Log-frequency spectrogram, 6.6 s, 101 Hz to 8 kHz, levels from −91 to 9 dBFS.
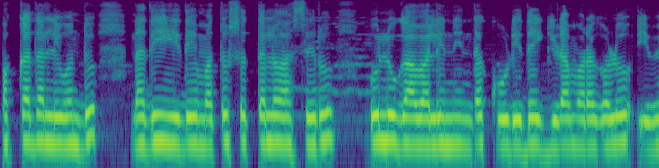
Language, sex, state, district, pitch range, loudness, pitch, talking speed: Kannada, female, Karnataka, Koppal, 185-200 Hz, -14 LUFS, 190 Hz, 110 wpm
